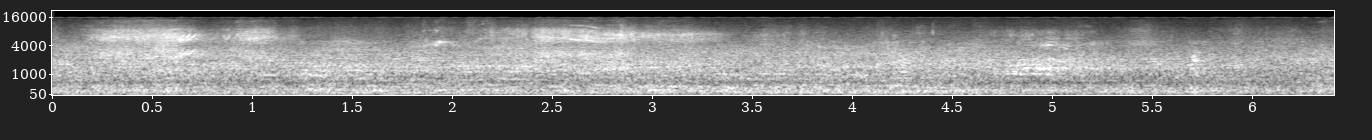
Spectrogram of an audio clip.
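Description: Rustling of cloth as wrap-around trousers are pulled on and wrapped, in two brief bursts, over a steady background hum of a large hall.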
